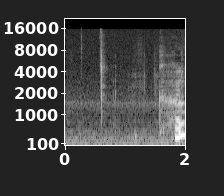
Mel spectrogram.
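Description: Faint, scattered taps and clicks of a stylus writing on a tablet screen, followed near the end by a woman's voice starting to speak.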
